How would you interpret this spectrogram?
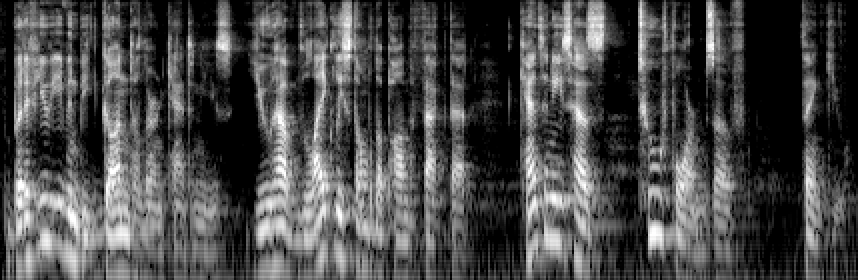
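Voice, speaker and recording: A man explaining the ideas behind a language point in a measured, scripted style, leaning on key words. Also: on the low side, big pitch swings, darkish tone, husky. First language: English.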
